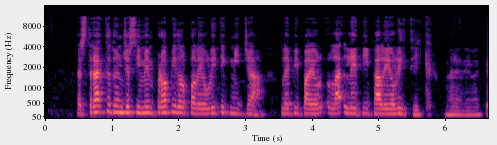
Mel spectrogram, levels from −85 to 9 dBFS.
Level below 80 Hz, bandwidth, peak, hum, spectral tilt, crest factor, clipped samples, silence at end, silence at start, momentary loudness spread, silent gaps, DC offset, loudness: -64 dBFS; 11.5 kHz; -4 dBFS; none; -4.5 dB/octave; 22 dB; under 0.1%; 0 s; 0.5 s; 16 LU; none; under 0.1%; -24 LUFS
